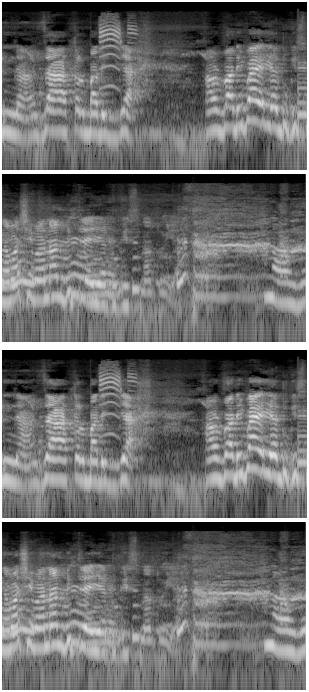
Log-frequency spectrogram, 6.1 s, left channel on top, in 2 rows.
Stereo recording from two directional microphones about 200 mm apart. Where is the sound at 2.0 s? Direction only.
15° left (ahead or behind).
